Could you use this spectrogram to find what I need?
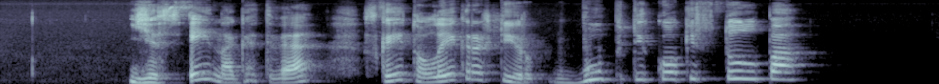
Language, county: Lithuanian, Kaunas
